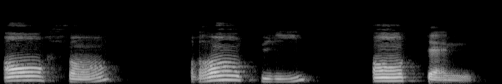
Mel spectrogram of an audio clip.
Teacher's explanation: En, dijimos que era un sonido nasal que se pronunciaba con la boca casi cerrada · En, le son en, ¿ya? El sonido sale tanto por la nariz como por la boca.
